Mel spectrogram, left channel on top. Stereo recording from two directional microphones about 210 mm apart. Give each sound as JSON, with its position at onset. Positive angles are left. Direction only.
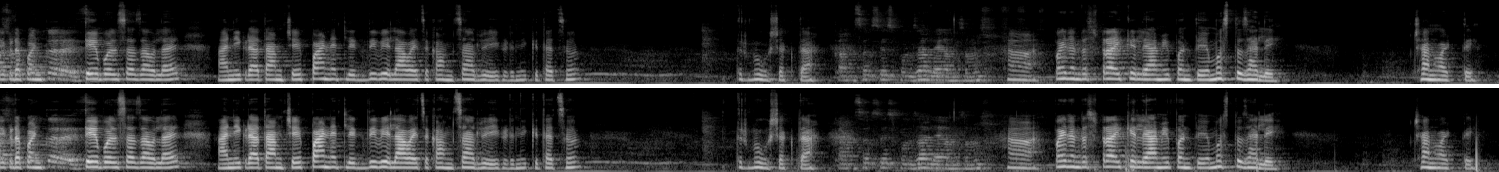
{"t": 0.0, "sound": "a woman's voice", "side_deg": 5}
{"t": 7.3, "sound": "a woman's voice", "side_deg": 5}
{"t": 10.1, "sound": "a woman's voice", "side_deg": 5}
{"t": 14.1, "sound": "a woman's voice", "side_deg": 15}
